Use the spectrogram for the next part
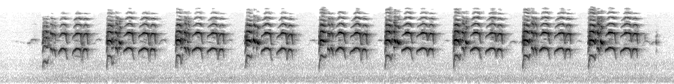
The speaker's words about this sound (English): If you spend any time exploring Assateague Island or paddling on the coastal bays behind Ocean City, Maryland, you will likely recognize the signature sound of our summertime barrier islands. The bird making this raucous noise is a willet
